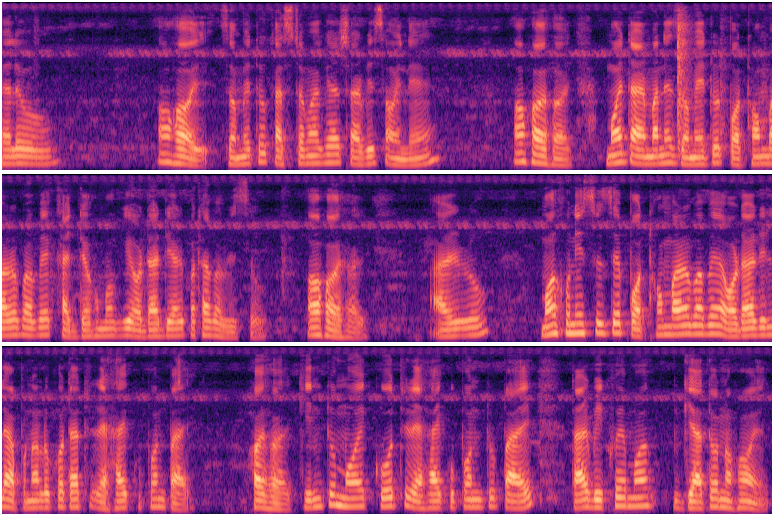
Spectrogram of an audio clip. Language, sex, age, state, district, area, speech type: Assamese, male, 30-45, Assam, Jorhat, urban, spontaneous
